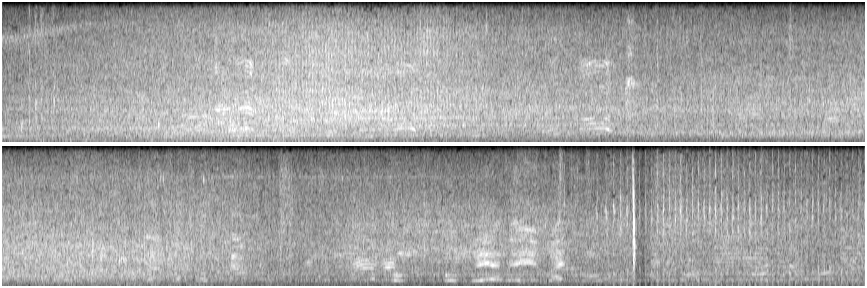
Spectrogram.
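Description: Indistinct voices of people talking some way off over a steady outdoor background noise, with short bursts of chatter and a single sharp click near the end.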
